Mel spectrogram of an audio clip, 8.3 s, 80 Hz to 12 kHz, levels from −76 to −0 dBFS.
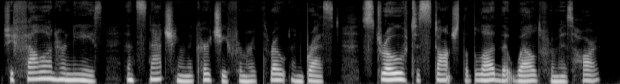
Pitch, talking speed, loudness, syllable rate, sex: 190 Hz, 175 wpm, -20 LUFS, 3.8 syllables/s, female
